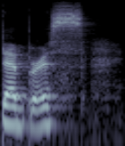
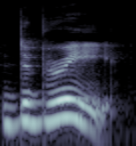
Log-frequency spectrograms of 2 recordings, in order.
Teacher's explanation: word I want to talk about is the word debris but it has an S at the end so it's a silent s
